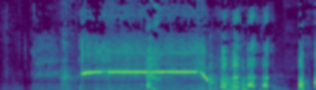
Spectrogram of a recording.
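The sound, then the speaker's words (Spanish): A person whistles without using the lips, holding a clear, high, steady tone for about a second and a half before it slides downward, then laughter breaks out. “Silbar sin labios. Y lo estoy haciendo con la boca, lo qué juro.”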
